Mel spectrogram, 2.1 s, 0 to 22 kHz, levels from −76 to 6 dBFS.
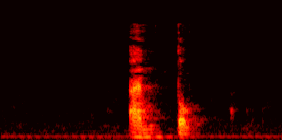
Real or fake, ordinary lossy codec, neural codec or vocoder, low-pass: real; MP3, 64 kbps; none; 10.8 kHz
